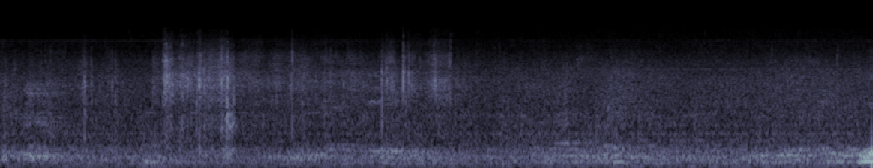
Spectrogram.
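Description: Papers rustle as pages are turned.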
